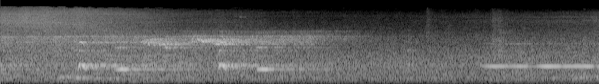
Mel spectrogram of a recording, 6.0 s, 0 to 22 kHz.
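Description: Keihan 2400-series electric train running slowly into the platform as it brakes to a stop. Short high-pitched brake squeals in the first few seconds, then one steady squeal lasting about a second near the end.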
